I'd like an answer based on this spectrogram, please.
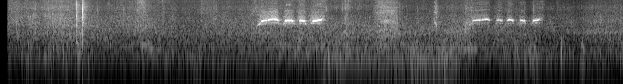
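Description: Bald eagle calling: two quick series of high, piping chirps, about five notes each, the first about three seconds in and the second about six seconds in. A steady hiss runs underneath, and there is a single sharp click about a second in.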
